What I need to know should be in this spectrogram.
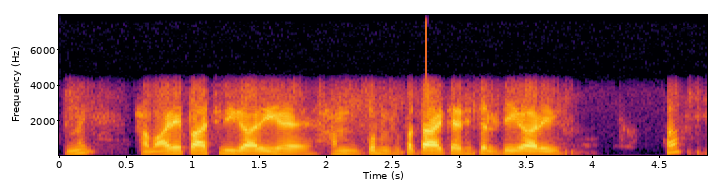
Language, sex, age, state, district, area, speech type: Hindi, male, 18-30, Madhya Pradesh, Seoni, urban, conversation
